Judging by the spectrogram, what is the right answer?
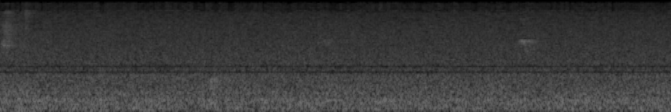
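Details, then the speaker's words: Casablanca Delta brass ceiling fan with noisy bearings, running at medium speed: a loud, even rushing hiss with a faint high-pitched tone underneath; bearing noise suspected. "moving on to medium speed now probably here it's really noisy"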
